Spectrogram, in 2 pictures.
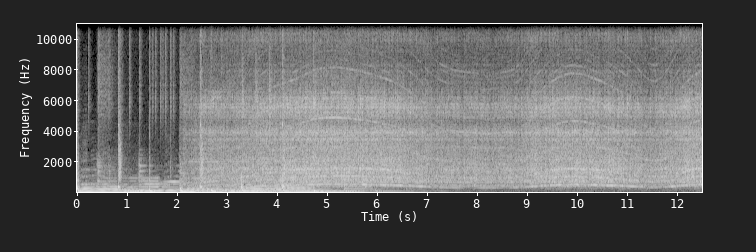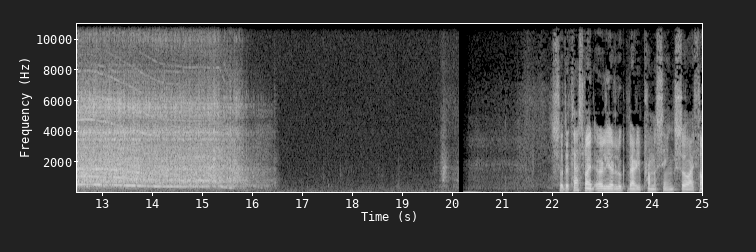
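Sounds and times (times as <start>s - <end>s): electric motors whining: 2.1s - 16.5s.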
